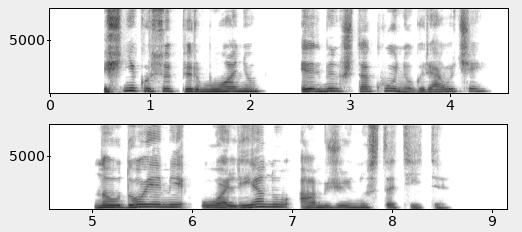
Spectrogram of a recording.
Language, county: Lithuanian, Kaunas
